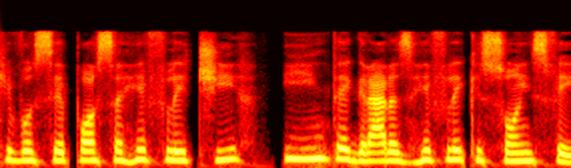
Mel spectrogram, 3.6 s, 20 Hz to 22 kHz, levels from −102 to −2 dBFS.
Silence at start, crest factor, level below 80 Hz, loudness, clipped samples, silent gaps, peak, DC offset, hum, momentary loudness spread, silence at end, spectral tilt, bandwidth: 0 s; 16 dB; -62 dBFS; -21 LUFS; under 0.1%; none; -6 dBFS; under 0.1%; none; 5 LU; 0 s; -5 dB/octave; 10.5 kHz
